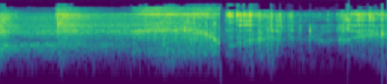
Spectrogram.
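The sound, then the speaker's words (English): Wet chewing and smacking mouth noises fill a few seconds, a steady hissy mashing broken by several sharp clicks and squelches near the end, with no words spoken. “Oh, I'm gonna chew it like gum.”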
